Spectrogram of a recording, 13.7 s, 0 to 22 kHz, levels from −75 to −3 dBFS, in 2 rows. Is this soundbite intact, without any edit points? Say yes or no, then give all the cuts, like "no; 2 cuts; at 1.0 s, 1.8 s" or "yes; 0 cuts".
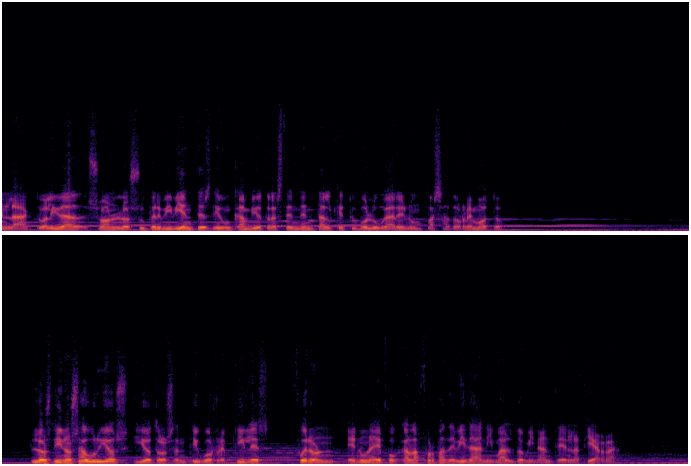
no; 1 cut; at 3.5 s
